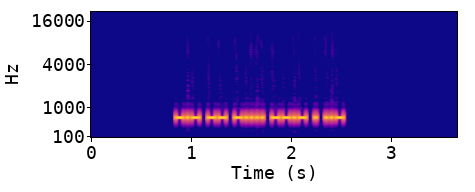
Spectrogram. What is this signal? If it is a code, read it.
Morse code, heard as a keyed tone, about 42 wpm, 700 Hz. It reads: KM6QEU
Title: USA Call Signs - 6 Characters - 4x Character Spacing - 45wpm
